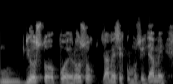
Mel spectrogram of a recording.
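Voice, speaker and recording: Fairly low-pitched man at a fairly quick pace. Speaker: IT governance consultant. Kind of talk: webinar presentation. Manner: fast.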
